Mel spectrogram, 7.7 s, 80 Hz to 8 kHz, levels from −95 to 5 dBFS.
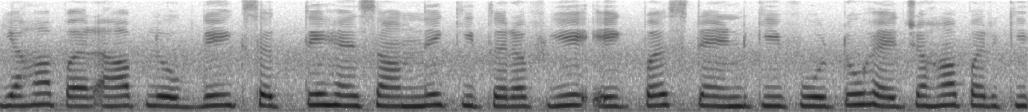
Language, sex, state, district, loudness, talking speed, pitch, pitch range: Hindi, female, Uttar Pradesh, Deoria, -16 LUFS, 155 wpm, 250 Hz, 240-265 Hz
